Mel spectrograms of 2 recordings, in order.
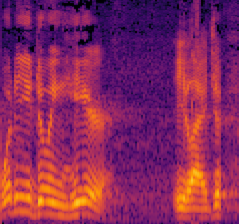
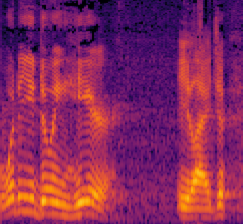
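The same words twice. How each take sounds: First: The stress is on the word here. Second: The stress is on the word here.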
